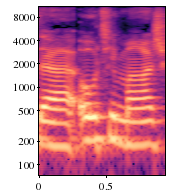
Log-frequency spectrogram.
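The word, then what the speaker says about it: Hotimage: It's Otimage Consulting. It's spelled hot image, but I like the French Okay, pronunciation, gosh, I like that. Otimage Consulting.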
